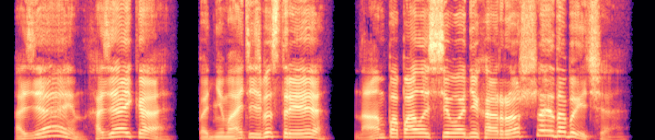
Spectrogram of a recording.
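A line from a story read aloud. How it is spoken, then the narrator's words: Shouting. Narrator (Russian): Люди, которые привели Усуна и забрали его узел, крикнули кому-то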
